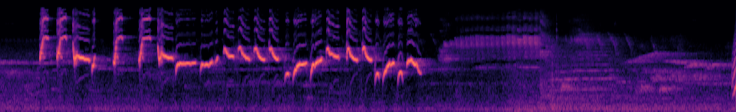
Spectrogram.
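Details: Shama bait song to prompt other shamas into loud singing, with a fast, energetic run of sharp notes and looping whistles for about five seconds, then quieter background noise.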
